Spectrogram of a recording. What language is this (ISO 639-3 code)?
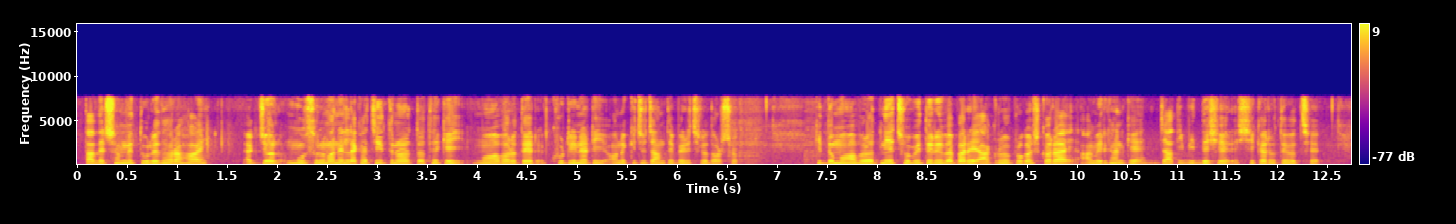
ben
